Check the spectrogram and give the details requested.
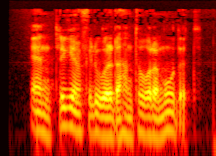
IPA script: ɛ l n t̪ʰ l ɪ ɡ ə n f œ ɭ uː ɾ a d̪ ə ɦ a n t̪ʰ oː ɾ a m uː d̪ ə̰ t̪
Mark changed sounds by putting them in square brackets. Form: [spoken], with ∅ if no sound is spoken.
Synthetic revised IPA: ɛ [∅] n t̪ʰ l ɪ ɡ ə n f œ ɭ uː ɾ a d̪ ə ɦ a n t̪ʰ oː ɾ a m uː d̪ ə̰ t̪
